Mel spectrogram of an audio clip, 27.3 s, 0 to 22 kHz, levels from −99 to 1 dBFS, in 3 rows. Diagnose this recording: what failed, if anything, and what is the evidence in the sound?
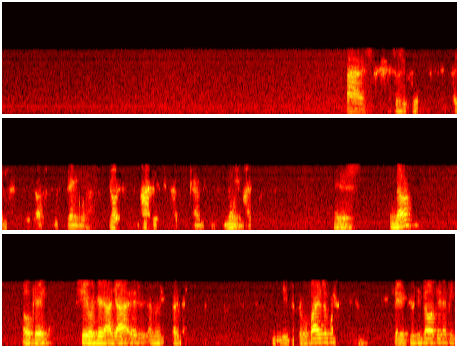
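At the codec stage, the speech passed through the GSM full-rate codec at 13 kbps for the whole clip. The codec rebuilds the voice from a vocal-tract filter driven by a sparse, regularly spaced pulse train, so fine detail in the excitation is lost and nothing above 4 kHz survives. The result is plainly audible throughout: a buzzy, gravelly roughness over every phrase and a muffled top end.

In call processing, the speech is suppressed in double talk between 7.48 and 14.57 s, likely because the echo canceller could not tell the local talker apart from loudspeaker echo while both sides were speaking. It responded by pulling the level down hard, around 30 dB at the deepest point. Across about five seconds of that span, the talker dips, dulls or drops out in pieces.

Also in call processing, the other side's voice leaks through in four places. 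The first, at 8.13 to 8.17 s, is a tiny scrap about 40 dB below the speech. The longer stretches at 9.18 to 10.02 s and 21.37 to 21.91 s sit about 20 dB down. A brief fragment at 25.86 to 25.92 s is about 25 dB down. Each one is likely residual loudspeaker sound that the canceller failed to subtract from the microphone signal, so a faint second voice comes through underneath.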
